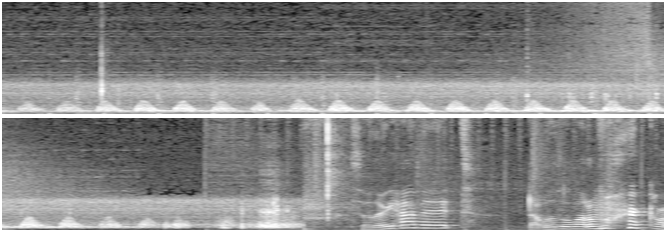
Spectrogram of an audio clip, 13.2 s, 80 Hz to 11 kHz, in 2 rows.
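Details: Fetal heartbeat at 16 weeks of pregnancy, found at home with a baby Doppler pressed hard on the belly: rapid, regular whooshing pulses at about 150 per minute.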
